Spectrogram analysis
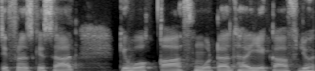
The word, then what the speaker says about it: قاف: تو یہ قاف جو 2 نقطے والا ہے یہ تھوڑا موٹا پڑھا جاتا ہے، تو اس لیے میں تلفظ ابھی کر رہا ہوں تاکہ ڈفرینشیٹ صحیح طریقے سے ہو سکے.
